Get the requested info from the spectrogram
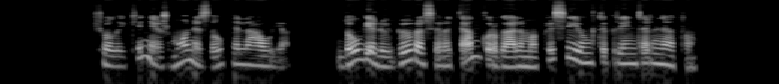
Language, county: Lithuanian, Klaipėda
